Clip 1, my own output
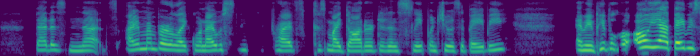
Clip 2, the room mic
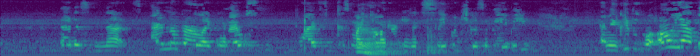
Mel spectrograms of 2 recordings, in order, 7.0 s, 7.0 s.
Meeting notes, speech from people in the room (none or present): present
